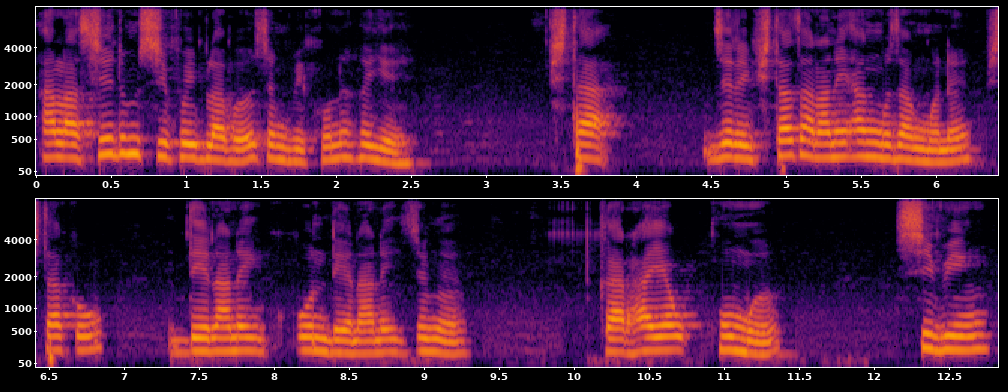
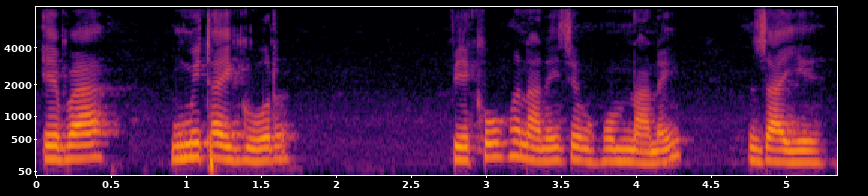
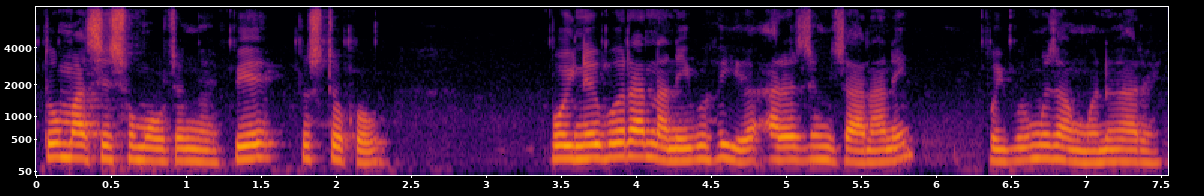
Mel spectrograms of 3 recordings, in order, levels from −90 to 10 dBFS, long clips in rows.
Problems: none marked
